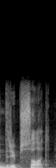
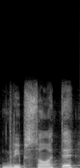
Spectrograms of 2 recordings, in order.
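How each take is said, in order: First: Drybsot ending on t; shortened ending. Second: Drybsoti with final i sounded; full ending. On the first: Teacher showing the short infinitive, drybsot ending on bare t. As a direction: drop the final i from drybsot. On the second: Teacher showing the full infinitive, drybsoti with final i. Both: Shown as a demonstration. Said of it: "infinitives can have shortened endings".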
